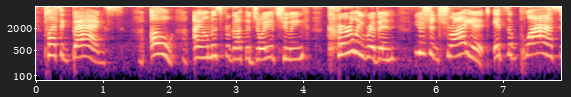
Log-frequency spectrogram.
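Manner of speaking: high, excited gushing; bubbling cat delight; gleeful. A narrator's reading. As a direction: gush about the joy of it. Cat gushing about chewing ribbon.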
